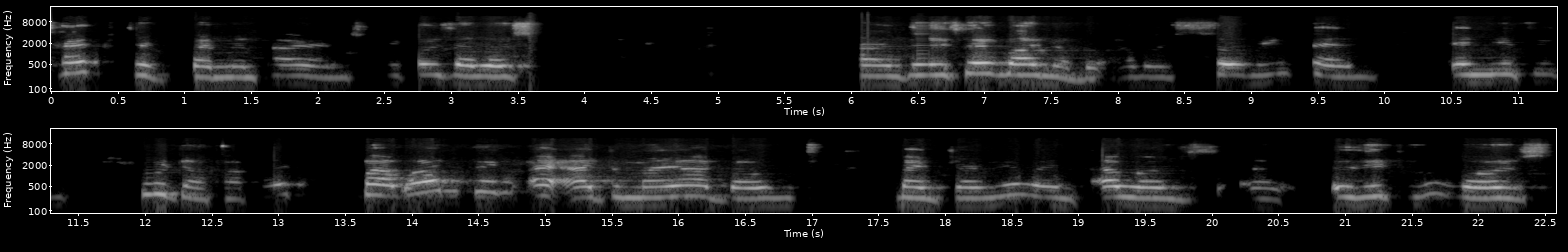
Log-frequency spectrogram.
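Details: Adult woman with cerebral palsy, with dysarthria.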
